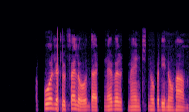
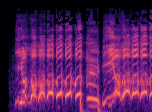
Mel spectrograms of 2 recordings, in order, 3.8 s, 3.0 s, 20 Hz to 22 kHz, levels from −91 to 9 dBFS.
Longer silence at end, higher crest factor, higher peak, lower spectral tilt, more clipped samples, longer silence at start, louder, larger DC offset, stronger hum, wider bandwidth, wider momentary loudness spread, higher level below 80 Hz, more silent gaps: about the same, 0.05 s vs 0 s; about the same, 18 dB vs 14 dB; first, -2 dBFS vs -6 dBFS; first, -6 dB/octave vs -1.5 dB/octave; neither; first, 0.9 s vs 0.3 s; about the same, -20 LUFS vs -19 LUFS; neither; neither; second, 7.6 kHz vs 14 kHz; about the same, 7 LU vs 5 LU; about the same, -56 dBFS vs -54 dBFS; neither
